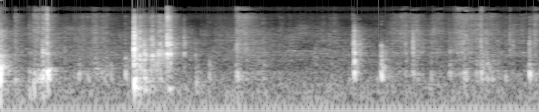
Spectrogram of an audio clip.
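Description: A spice container being handled: a sharp click, then two short shaking or rustling bursts, the louder one about a second and a half in, and a few light clicks near the end.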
